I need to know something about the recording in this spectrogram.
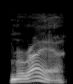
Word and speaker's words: Mariah: remember my name so I didn't want to always have to explain oh Mariah this is how you pronounce it because back then nobody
